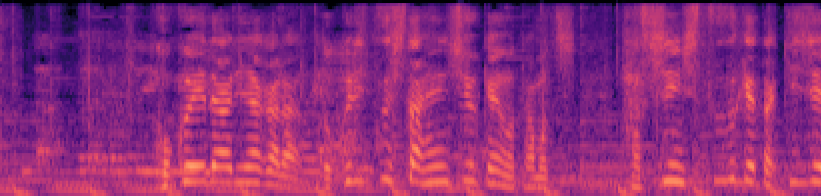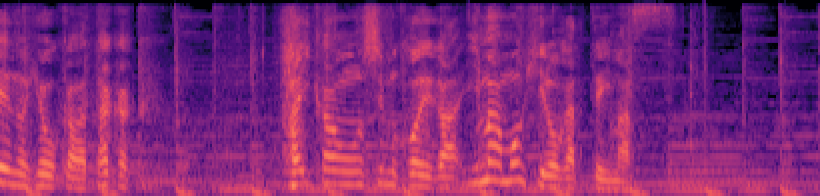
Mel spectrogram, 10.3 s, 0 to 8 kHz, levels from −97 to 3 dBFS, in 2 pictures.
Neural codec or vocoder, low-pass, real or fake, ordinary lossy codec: none; 7.2 kHz; real; AAC, 32 kbps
